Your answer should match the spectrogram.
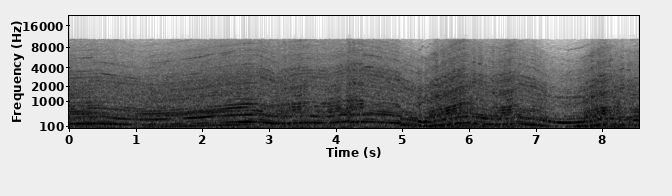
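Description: A racing car engine in a Nordschleife 24-hour race video game revs up and down in repeated waves, the pitch climbing and falling through the gears, loud and continuous with no talking.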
